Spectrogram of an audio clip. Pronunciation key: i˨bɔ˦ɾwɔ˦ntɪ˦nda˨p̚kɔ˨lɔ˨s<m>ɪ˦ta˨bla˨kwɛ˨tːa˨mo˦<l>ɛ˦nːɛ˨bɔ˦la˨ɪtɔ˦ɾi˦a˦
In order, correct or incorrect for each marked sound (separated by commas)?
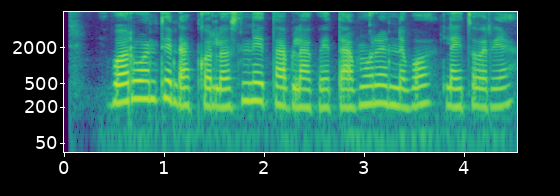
incorrect, incorrect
